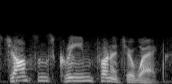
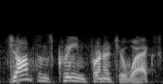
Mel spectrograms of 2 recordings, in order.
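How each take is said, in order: Both takes have the same delivery.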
